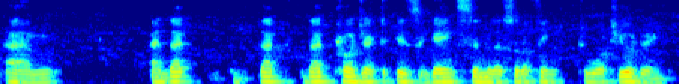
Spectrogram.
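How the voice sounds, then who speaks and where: A man from Uganda, a native Swahili speaker, speaking as a charity trustee on a video call, halting and repeating words as he goes. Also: medium pitch, level tone, warm tone, husky, poor audio. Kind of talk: informal remarks on a video call meeting.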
